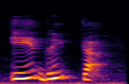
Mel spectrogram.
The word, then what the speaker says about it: hídrica: olhe como se escreve se escreve com h né o h não tem som então começa o som do I hídrica o que será essa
